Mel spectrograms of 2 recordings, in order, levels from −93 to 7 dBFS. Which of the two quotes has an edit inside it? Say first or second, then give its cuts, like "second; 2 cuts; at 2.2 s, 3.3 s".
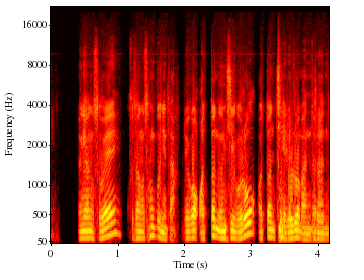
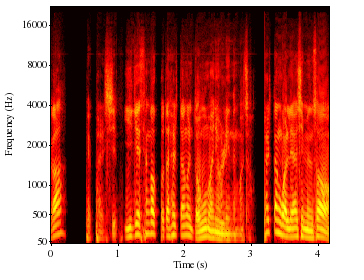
second; 1 cut; at 0.9 s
